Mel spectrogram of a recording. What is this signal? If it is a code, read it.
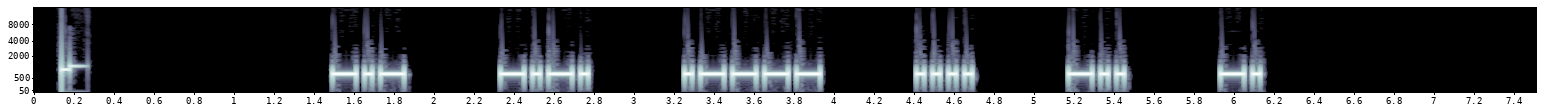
Morse code, heard as a keyed tone, about 30 wpm, spaced as for 14 wpm, 700 Hz. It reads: KC1HDN
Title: USA Call Signs - 6 Characters - 4x Character Spacing - 30wpm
